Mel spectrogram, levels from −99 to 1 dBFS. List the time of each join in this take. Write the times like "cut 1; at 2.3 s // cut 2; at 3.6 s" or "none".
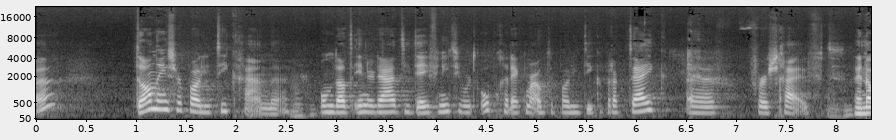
none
